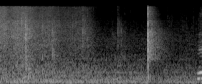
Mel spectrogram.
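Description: A brief rush of noise, then a single sharp click about a second and a half in: a bedroom door being pushed shut, its latch catching.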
